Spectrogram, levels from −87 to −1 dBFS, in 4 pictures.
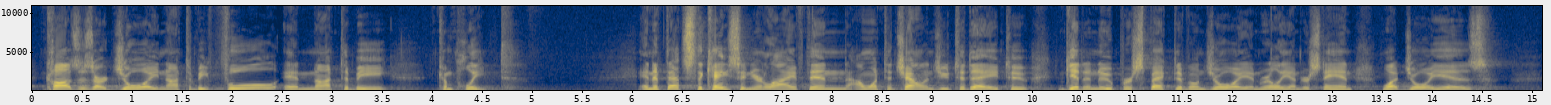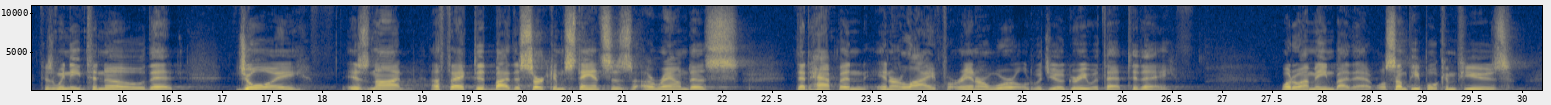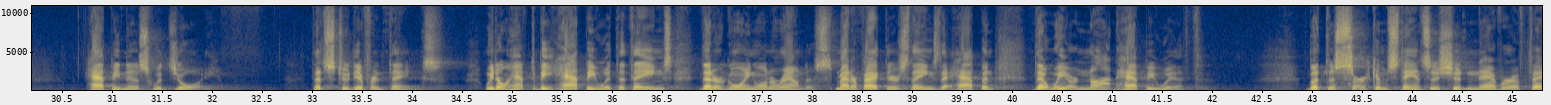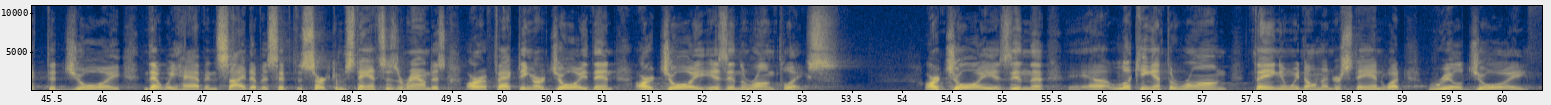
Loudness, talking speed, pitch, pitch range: -23 LUFS, 165 wpm, 155 Hz, 135-170 Hz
